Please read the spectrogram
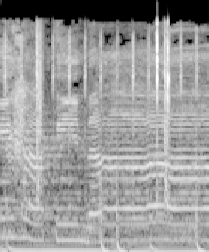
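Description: Background pop music with a steady beat and deep bass notes that slide down in pitch.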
